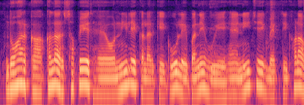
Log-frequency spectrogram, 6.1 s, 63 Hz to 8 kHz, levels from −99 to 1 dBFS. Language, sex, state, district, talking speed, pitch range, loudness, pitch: Hindi, male, Maharashtra, Chandrapur, 175 wpm, 110-150 Hz, -18 LUFS, 125 Hz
